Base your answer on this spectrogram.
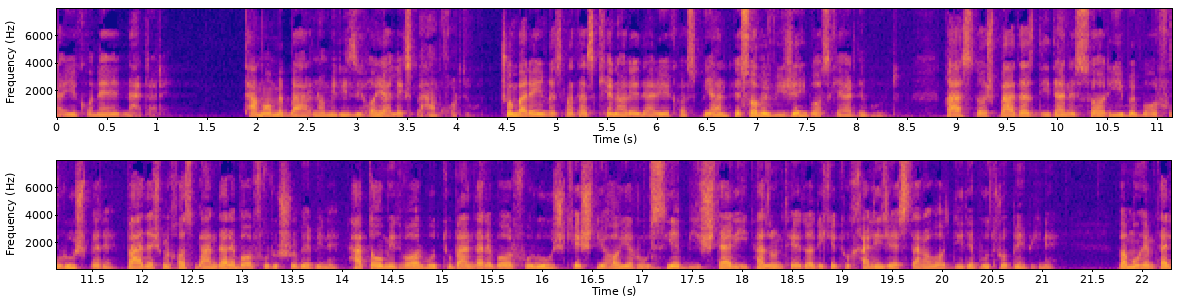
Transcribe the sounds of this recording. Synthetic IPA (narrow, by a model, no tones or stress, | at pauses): jekʰo̞ne̞næd̪̥ɒːɾe | t̪ʰæmɒːme̞bæɾnɒːme̞ɾiːziːɦɒːjeæle̞ksbeɦæmxo̞̰ɾd̪e̞buːd̪̥t͡ʃʰo̞nbæɾɒːjeiːnɢe̞smæt̪æz̥cʲʰe̞nɒːɾed̪æɾijekʰɒːsbiænhe̞sɒːbe̞viːʒe̞iːbɒːz̥cʰæɾd̪e̞buːd̪̥ | ɢ̥æst̪̚d̪ɒːʃt̪̚bæːd̪æzd̪iːd̪æne̞sɒːɾiːbe̞bɒːɾfoɾuːʃbe̞ɾe̞b̥æːd̪eʃmiːxɒːst̪̚bænd̪æɾe̞bɒːɾfoɾuːʃrobe̞biːne̞hæt̪ʰːɒːomiːd̪vɒːɾbuːd̪̚t̪ʰubænd̪æɾe̞bɒːɾfoɾuːʃcʰe̞ʃt̪ʰiːɦɒːje̞ruːsiebiːʃt̪ʰæɾiːæzunt̪ʰe̞ʔd̪ɒːd̪iːcʰe̞t̪ʰuxæliːd͡ʒe̞ːst̪ʰeɾɒːvɒːd̪̚ːiːd̪e̞buːd̪robe̞bḭːnḛ | væmo̞ɦe̞mt̪ʰæɾi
